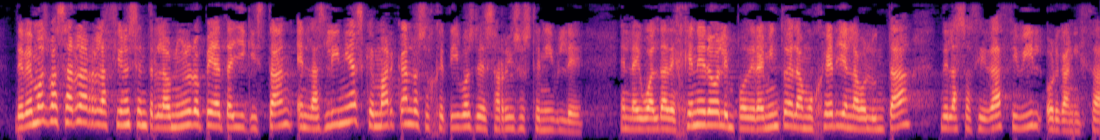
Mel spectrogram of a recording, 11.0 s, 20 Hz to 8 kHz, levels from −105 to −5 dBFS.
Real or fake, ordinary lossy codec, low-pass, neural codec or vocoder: real; none; 7.2 kHz; none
